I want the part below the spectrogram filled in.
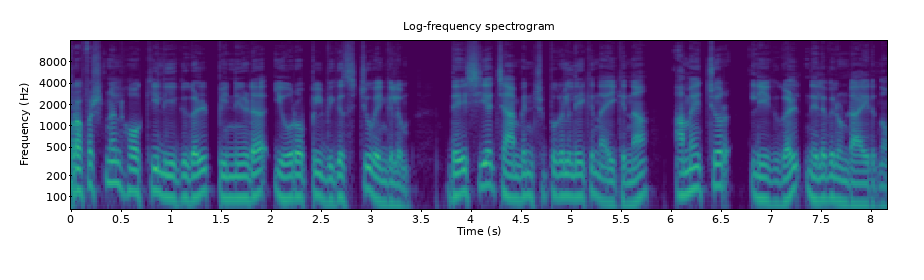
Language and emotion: Malayalam, neutral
